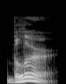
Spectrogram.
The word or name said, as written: blur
